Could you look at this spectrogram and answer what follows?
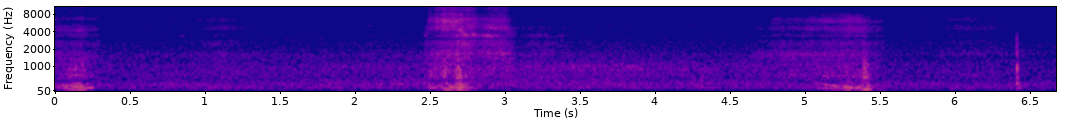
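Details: Soft, airy snorting breaths every two to three seconds over faint hiss, from a sleeping puppy; light snoring.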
